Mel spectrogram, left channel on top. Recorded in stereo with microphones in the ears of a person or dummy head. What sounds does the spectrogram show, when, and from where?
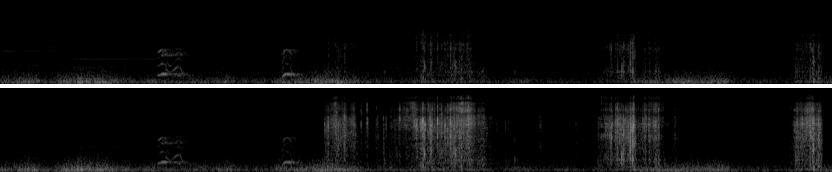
1.6 s a dog barking: 15° left (ahead or behind); by 3.0 s 20° left (ahead or behind)
3.2 s crumpling: 55° right (ahead or behind)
